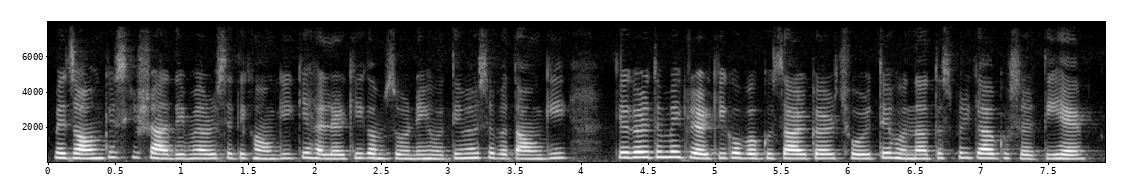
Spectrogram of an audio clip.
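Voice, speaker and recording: A distraught young woman, pleading and devoted, with a high voice, as a woman narrator plays her. The sound is a bit dull and lo-fi, like a home-made audio novel. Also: fairly even intonation, fairly quick, warm tone, lightly acted.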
